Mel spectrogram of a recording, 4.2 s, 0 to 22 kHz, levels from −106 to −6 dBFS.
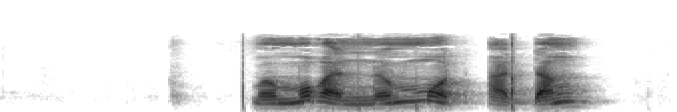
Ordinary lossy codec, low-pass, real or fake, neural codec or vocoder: MP3, 64 kbps; 7.2 kHz; real; none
